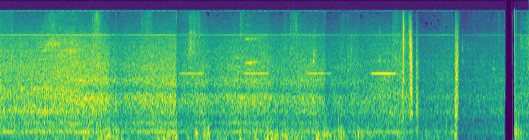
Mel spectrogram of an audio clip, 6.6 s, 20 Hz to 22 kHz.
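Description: Munich S-Bahn class 423 electric train standing at the platform with its steady hum, sounding four short, evenly spaced high door-closing warning beeps, followed by a couple of knocks. The sound cuts off abruptly near the end.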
